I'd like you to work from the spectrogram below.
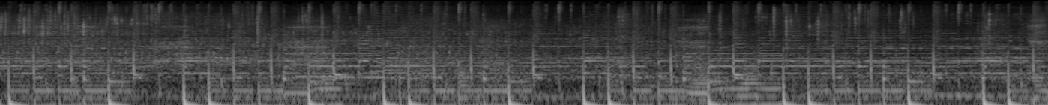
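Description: Vegan spring rolls (nems) fry in a pan with oil, giving a dense, steady sizzle with crackling pops that continues without pause, close and fairly loud.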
